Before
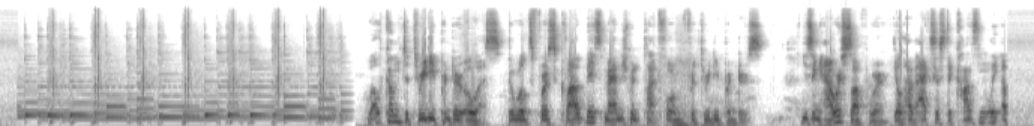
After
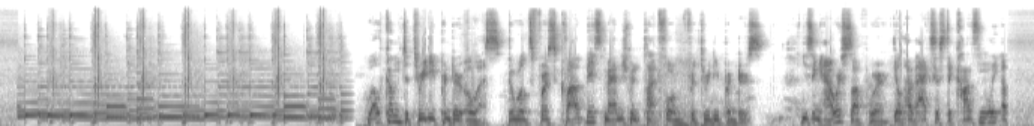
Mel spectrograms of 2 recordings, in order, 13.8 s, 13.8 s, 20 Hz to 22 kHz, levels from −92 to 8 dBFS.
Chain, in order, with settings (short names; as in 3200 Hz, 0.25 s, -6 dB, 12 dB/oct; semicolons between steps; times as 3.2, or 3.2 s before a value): 6.16–8.03 bell 390 Hz -11.5 dB 0.96 oct; compressor 6:1, threshold -32 dBFS, peak gain reduction 12.5 dB; gain +3.5 dB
